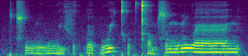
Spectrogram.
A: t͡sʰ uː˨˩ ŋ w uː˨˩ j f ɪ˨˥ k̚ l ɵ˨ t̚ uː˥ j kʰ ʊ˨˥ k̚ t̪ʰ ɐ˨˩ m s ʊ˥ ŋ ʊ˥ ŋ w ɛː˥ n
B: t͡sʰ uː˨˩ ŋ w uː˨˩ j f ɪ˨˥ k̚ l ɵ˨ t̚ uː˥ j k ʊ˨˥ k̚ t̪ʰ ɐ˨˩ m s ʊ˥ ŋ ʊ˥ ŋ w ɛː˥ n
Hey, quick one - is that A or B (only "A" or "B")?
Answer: A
